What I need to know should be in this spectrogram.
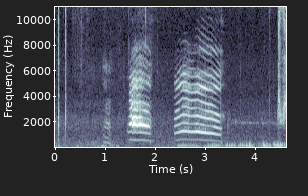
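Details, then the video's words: Stray cat meowing loudly and nonstop: a short faint mew, then two loud harmonic meows, the second long and steady, over low traffic-like rumble. "A stray cat meows loudly and nonstop"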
